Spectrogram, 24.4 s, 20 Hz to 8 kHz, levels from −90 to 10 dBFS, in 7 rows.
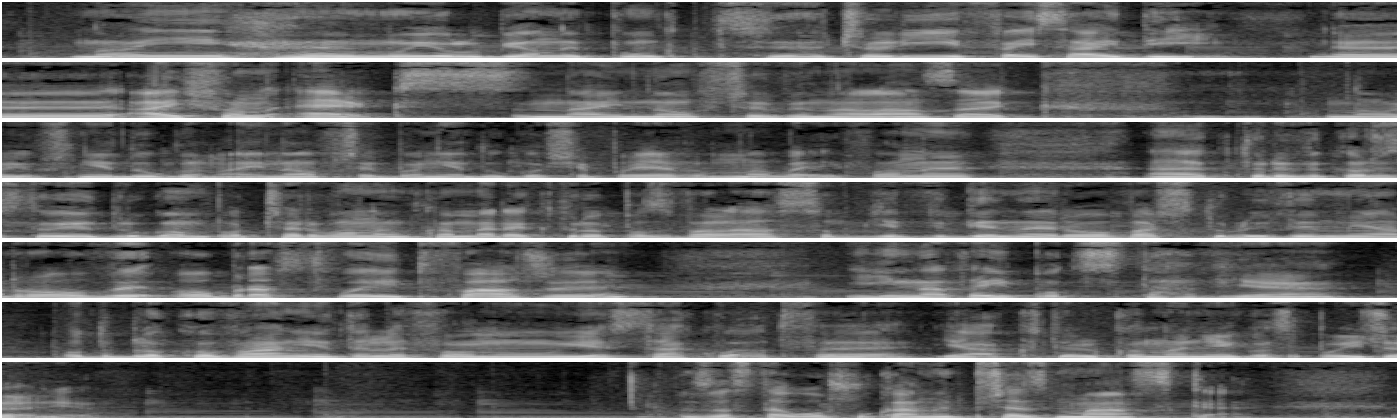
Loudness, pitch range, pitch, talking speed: -18 LUFS, 115-155 Hz, 140 Hz, 130 wpm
